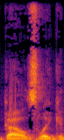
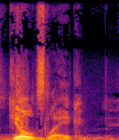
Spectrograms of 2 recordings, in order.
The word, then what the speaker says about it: Guild's Lake: But everyone pronounces this as Guild's Lake, and it kind of looks like Guild because the word is G-U-I-L-D. – Okay. – So it looks like Guild, but it is named after Peter and Elizabeth Guild, who were the original settlers there.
